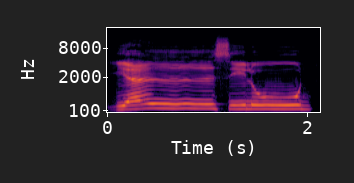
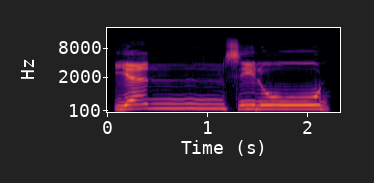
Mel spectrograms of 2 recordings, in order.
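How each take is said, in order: First: The n sound is hidden, not nasal. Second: The n sound comes strongly through the nose. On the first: The speaker calls it right. "With ikhfa, it's hidden" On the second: The speaker calls it wrong. "one is directly coming from the nose"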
